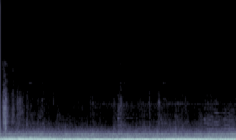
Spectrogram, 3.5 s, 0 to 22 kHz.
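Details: 2014 Ford Fusion hybrid driving, on and off throttle: loud deep rumbling drone from the front end; wheel bearings and CV joints checked okay, dealer diagnosed an internal transmission problem.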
